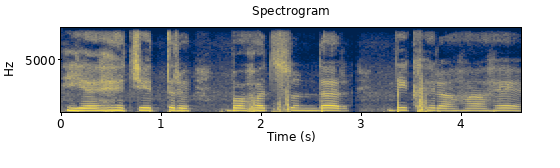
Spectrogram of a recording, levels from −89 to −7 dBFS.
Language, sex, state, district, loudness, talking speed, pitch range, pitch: Hindi, female, Madhya Pradesh, Umaria, -14 LUFS, 90 wpm, 215-230 Hz, 220 Hz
